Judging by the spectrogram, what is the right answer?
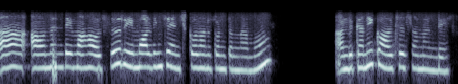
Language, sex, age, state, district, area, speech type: Telugu, female, 18-30, Andhra Pradesh, East Godavari, urban, conversation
